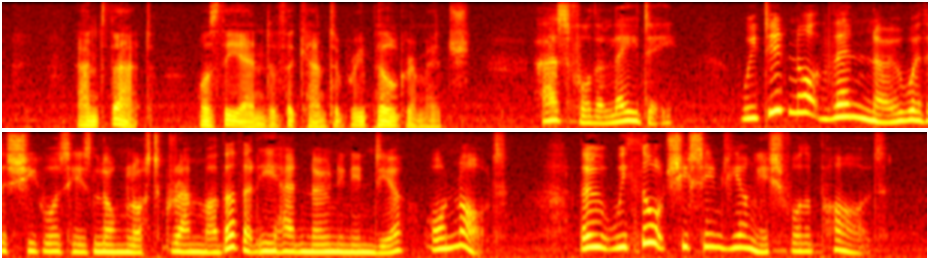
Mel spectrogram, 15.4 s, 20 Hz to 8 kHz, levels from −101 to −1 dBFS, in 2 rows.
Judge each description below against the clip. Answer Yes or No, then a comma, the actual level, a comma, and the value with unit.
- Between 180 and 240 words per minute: No, average, 165 wpm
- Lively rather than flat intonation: Yes, wide, 7.1 semitones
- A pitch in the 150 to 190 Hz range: Yes, medium, 185 Hz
